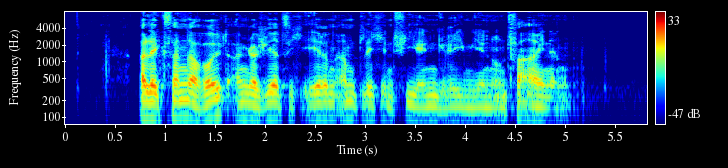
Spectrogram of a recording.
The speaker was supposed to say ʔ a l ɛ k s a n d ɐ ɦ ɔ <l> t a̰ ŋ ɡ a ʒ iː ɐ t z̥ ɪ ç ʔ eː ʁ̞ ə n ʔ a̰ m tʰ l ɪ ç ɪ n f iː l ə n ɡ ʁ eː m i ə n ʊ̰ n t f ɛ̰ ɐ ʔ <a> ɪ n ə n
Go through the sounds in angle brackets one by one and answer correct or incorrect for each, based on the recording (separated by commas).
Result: correct, correct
